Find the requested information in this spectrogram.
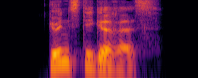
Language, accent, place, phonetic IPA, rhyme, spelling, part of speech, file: German, Germany, Berlin, [ˈɡʏnstɪɡəʁəs], -ʏnstɪɡəʁəs, günstigeres, adjective, De-günstigeres.ogg
- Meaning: strong/mixed nominative/accusative neuter singular comparative degree of günstig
